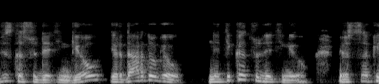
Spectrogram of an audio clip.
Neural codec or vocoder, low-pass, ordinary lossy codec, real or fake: none; 7.2 kHz; AAC, 48 kbps; real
